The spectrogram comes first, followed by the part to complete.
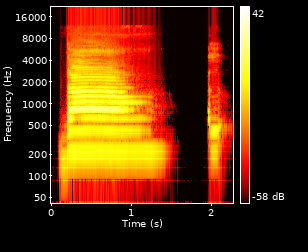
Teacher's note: জিহ্বার আগা সামনের উপরের দুই দাঁতের গোড়ায় লাগান, লাগিয়ে তিন আলিফ টানে উচ্চারণ করতে হবে, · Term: দাল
